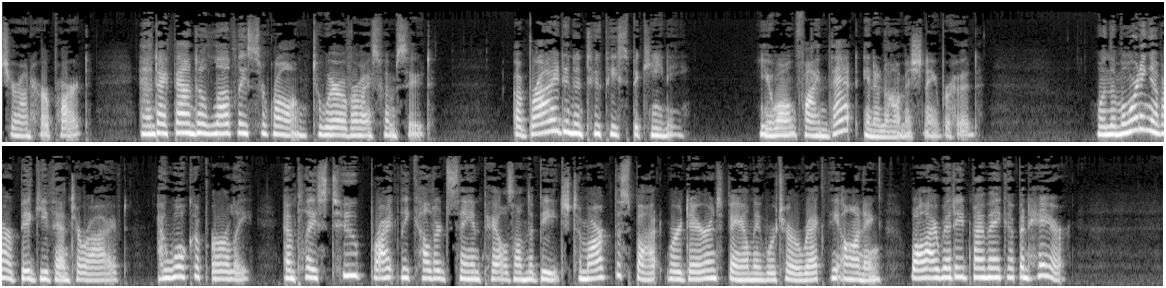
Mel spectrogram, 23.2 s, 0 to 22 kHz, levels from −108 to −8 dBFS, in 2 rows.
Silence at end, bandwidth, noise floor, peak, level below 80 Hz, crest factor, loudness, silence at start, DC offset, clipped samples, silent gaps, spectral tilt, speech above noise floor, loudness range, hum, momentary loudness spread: 1 s; 13 kHz; -67 dBFS; -4 dBFS; -58 dBFS; 14 dB; -18 LUFS; 0 s; under 0.1%; under 0.1%; none; -7 dB/octave; 50 dB; 3 LU; none; 11 LU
